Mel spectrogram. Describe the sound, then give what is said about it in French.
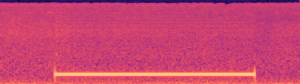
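A telephone dial tone as a call is placed: one steady, unbroken mid-pitched tone that sounds alone for about two seconds and then cuts off, with no voices. “je vous propose d'appeler notre correspondant canadien sur le terrain.”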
